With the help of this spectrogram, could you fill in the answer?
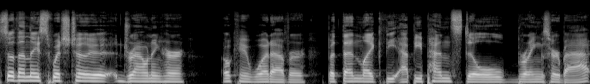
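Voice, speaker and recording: On a very clean recording with a silent background and a dry, close sound with no echo, a man speaks at a moderate pace and medium pitch with ordinary pitch variation and an ordinary speaking voice. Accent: American. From northern Michigan (Benzie County). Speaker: podcast co-host. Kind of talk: casual chat.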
